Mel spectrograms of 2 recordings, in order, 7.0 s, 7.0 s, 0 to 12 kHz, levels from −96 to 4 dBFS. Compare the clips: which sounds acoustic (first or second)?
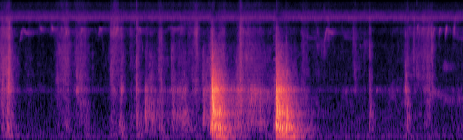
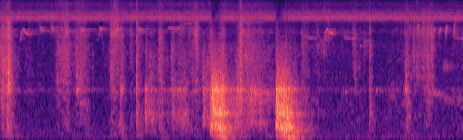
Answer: second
